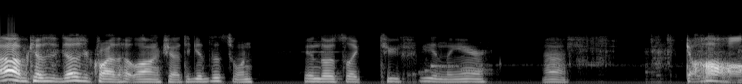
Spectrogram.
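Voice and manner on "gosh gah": put-on frustrated cartoon voice, blurted. Exclaiming while playing a game: Randy Marsh voice. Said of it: "trying to sound like Randy Marsh from South Park".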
